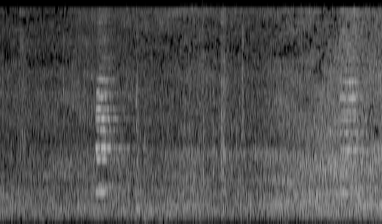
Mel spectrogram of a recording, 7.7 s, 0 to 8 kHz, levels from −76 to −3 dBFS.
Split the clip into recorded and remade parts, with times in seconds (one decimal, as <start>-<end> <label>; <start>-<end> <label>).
0.0-1.5 recorded; 1.5-2.4 remade; 2.4-7.7 recorded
